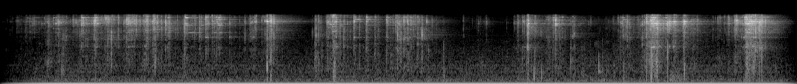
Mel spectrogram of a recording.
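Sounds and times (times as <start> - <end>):
keys jingling: 0.0 - 7.9.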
